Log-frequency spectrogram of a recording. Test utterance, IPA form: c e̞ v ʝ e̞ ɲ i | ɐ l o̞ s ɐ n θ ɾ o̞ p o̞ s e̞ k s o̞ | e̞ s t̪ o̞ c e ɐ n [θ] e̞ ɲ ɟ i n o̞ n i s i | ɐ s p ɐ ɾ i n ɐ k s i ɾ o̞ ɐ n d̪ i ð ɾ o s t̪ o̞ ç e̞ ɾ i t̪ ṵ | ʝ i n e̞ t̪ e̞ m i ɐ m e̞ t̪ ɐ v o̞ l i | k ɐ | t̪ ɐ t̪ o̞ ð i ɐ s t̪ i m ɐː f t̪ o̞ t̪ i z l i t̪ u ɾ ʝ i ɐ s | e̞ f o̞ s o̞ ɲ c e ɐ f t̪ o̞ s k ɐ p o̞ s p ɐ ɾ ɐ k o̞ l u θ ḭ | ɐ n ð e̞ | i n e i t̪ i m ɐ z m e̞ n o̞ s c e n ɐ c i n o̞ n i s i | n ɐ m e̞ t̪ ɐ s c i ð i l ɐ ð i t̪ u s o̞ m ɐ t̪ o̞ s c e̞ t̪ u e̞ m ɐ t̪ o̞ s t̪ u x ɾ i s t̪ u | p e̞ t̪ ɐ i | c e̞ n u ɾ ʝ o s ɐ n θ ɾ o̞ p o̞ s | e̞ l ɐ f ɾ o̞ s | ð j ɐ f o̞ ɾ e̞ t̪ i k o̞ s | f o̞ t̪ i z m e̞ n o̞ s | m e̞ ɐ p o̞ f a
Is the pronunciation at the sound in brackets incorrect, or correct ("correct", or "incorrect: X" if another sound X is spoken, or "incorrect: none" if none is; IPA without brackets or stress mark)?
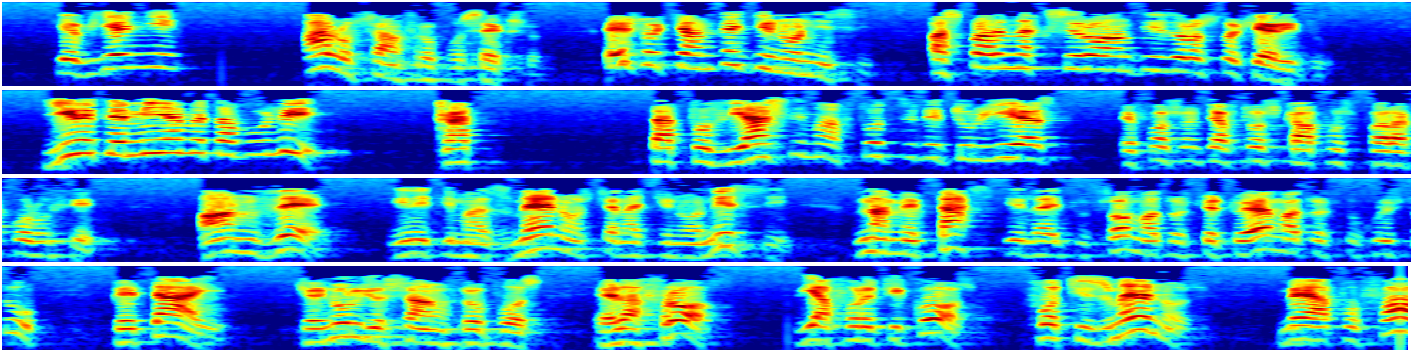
incorrect: ð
